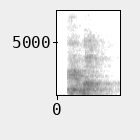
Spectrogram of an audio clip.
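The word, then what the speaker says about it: Emma: 이거 엠마라고 많이 하는데 M이 두 번이 나오거나 우리가 N이 두 번 나와도 발음은 한 번만 해 주는 겁니다. 영어 발음. 그래서 우리가 여름 요거 summer라고 있지 않아요. summer 그죠? 사람 이름할 때 우리가 짐미 아니죠. 지미 이렇게 읽는 겁니다. 그리고 나이 밝은 거 선니가 아니죠. 선니 N이나 M은 두 번 나와도 한 번만 발음해요.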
